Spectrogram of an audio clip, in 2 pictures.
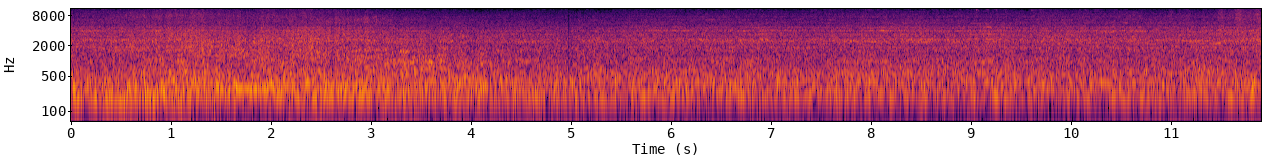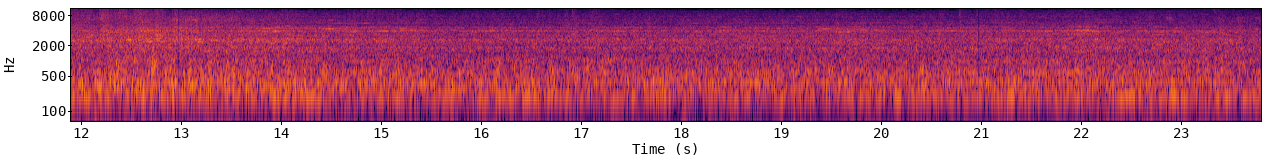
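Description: Freight train of tank cars rolling past close by: steady wheel-on-rail noise with clickety-clack and a constant low hum underneath.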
